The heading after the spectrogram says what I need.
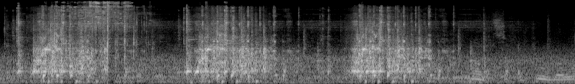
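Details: MTD 5 hp wood chipper engine bought at auction, timing just reset: three cranking bursts of about a second each that never catch. Little fuel was in the tilted tank and the carburetor wasn't drawing fuel; a bad diaphragm is suspected.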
